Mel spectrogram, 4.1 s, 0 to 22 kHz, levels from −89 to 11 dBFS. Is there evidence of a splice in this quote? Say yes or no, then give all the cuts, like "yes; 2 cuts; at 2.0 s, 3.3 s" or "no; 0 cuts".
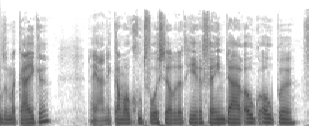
no; 0 cuts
